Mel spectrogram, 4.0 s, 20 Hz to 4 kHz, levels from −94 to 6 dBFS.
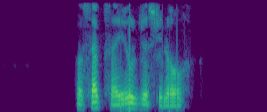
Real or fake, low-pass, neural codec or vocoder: real; 3.6 kHz; none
